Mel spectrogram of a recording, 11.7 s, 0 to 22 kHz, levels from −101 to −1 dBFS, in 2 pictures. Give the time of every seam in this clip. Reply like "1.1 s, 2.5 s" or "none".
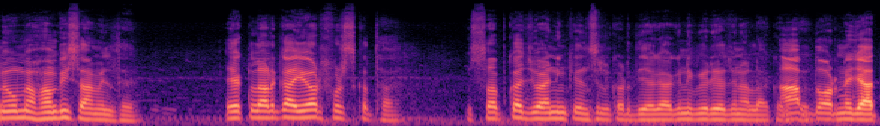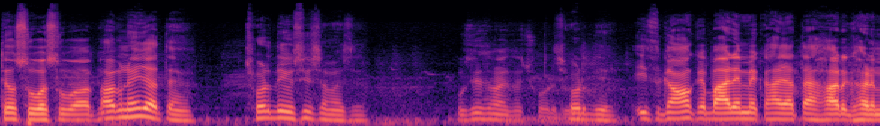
none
